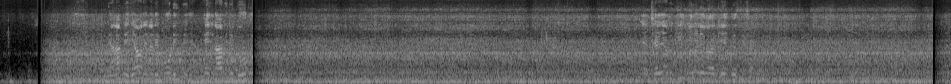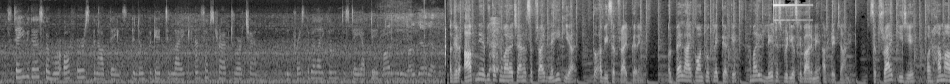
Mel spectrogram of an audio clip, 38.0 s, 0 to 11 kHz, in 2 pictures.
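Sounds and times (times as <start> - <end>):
road and engine rumble: 0.0 - 38.0.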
